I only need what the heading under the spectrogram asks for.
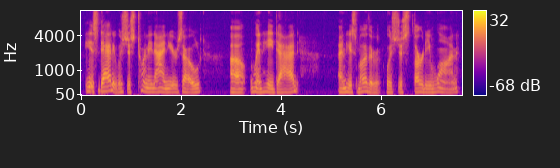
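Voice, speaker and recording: A very old woman in her nineties with a Southern US accent, reminiscing in a hesitant, unhurried storytelling way with many pauses. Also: deep voice, creaky, no echo. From rural Arkansas, United States. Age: 90s, very old. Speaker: elderly interviewee recalling childhood. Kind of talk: reminiscing oral history.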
